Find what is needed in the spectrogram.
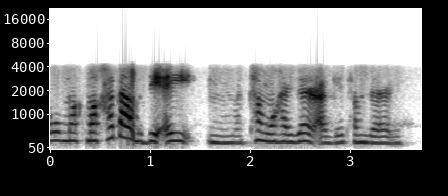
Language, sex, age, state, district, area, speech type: Manipuri, female, 18-30, Manipur, Senapati, urban, conversation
